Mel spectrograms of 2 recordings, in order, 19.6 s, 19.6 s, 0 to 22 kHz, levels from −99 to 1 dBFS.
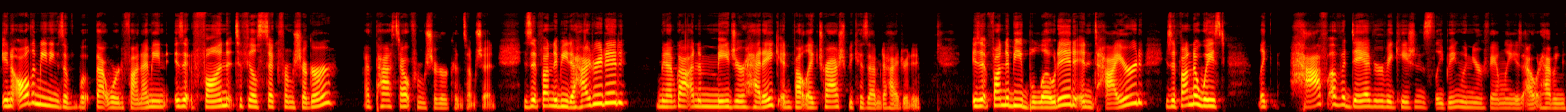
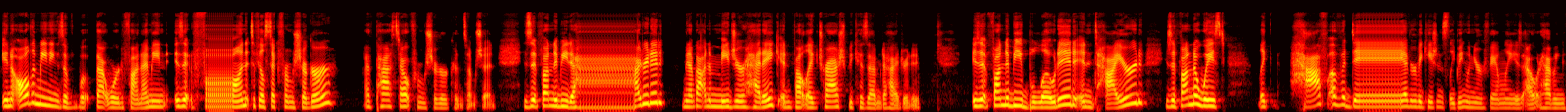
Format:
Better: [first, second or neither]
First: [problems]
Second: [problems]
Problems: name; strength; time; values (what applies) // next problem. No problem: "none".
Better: first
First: none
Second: audio freezing; at 2.5 s, at 7.5 s for 0.5 s and at 17 s for 0.5 s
